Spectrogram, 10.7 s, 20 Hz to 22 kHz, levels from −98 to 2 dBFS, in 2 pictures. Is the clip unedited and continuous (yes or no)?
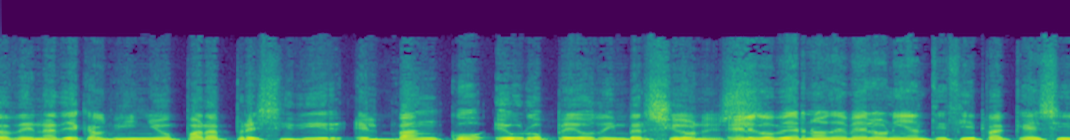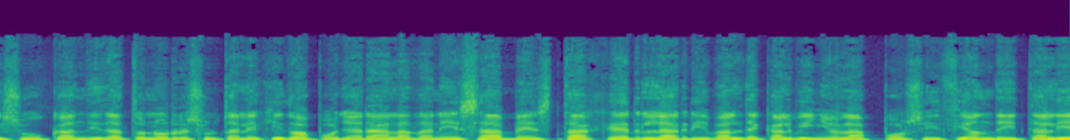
yes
